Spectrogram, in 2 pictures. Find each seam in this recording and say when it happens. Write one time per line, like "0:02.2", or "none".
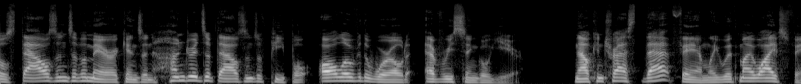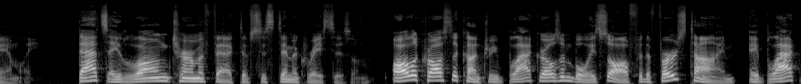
0:08.7
0:11.8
